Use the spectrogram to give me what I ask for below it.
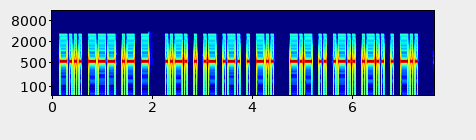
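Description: Morse code, heard as a keyed tone, about 25 wpm, 550 Hz. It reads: BOAT FEARED KILLED
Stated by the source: Morse code news headlines at 25 wpm.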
